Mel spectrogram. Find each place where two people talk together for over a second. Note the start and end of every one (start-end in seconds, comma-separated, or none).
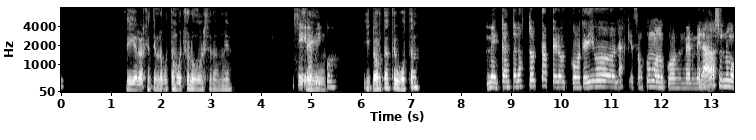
none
